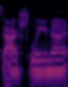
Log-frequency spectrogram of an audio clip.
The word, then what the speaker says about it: Ashlina: let's go uh again my name is ashleena and you spell that a-s-h-l-i-n-a-a um you could call me ash you can call me ashlina um i prefer to be called those things not ashley because like i didn't that's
